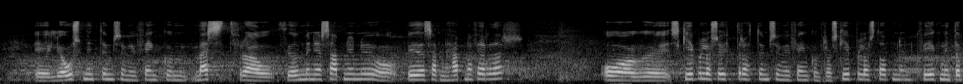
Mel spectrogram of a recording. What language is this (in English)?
Icelandic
